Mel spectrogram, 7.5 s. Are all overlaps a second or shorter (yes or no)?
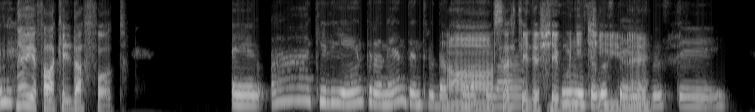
no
